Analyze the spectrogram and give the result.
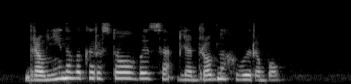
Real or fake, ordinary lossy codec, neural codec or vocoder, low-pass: fake; Opus, 32 kbps; vocoder, 22.05 kHz, 80 mel bands, Vocos; 7.2 kHz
